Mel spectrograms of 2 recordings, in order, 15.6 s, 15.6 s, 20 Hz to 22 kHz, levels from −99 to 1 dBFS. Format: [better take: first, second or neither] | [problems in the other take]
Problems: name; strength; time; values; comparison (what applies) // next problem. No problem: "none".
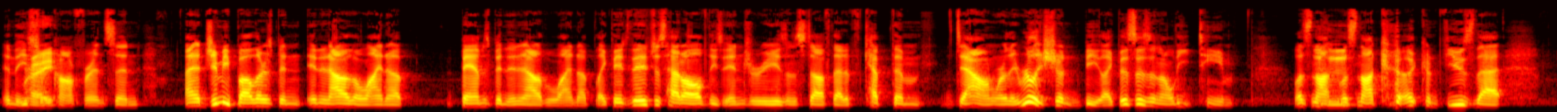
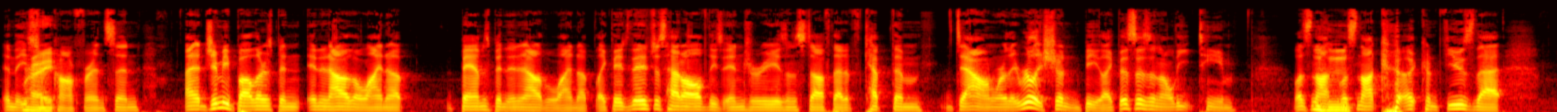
second | thin; somewhat; fading below 300 Hz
